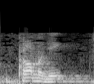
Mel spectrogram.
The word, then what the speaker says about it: promulgate: I just use promulgate, rhymes with perpetuate.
